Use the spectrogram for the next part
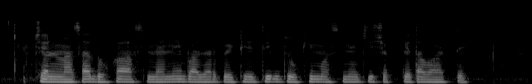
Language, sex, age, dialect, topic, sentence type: Marathi, female, 18-24, Varhadi, banking, statement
